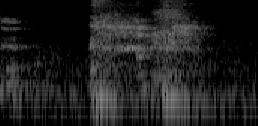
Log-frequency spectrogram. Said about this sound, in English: You could hear people cough.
